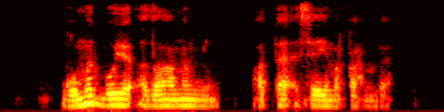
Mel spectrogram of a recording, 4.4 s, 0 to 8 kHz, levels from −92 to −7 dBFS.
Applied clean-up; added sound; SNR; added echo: none; none; none; none.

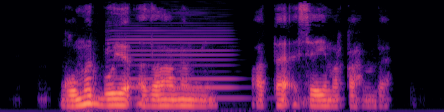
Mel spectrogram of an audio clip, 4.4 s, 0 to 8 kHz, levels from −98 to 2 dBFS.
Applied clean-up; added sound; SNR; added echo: none; Bowed string instrument; 16 dB; none.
